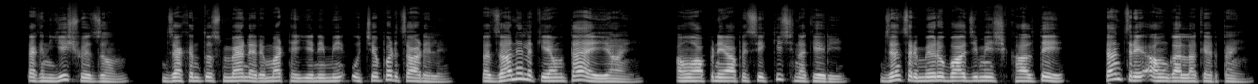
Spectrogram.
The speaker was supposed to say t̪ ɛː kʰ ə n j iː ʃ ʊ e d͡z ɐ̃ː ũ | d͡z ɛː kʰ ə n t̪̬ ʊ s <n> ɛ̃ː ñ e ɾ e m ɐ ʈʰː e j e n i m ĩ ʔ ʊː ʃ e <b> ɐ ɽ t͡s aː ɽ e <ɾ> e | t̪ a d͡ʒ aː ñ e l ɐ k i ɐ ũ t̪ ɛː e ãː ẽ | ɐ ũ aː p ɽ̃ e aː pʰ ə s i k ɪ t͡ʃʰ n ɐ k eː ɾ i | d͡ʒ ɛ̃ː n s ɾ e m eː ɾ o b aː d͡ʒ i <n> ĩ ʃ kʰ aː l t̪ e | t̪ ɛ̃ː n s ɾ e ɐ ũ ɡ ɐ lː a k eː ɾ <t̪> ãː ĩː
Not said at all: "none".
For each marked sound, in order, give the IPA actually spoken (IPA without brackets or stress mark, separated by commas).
m, p, l, m, t̪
